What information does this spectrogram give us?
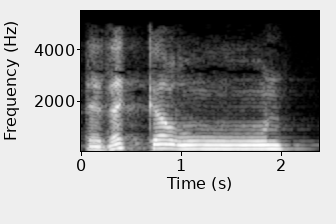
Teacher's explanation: الراء المفخمة في كلمة تذكرون، فخمت لأنها مضمومة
